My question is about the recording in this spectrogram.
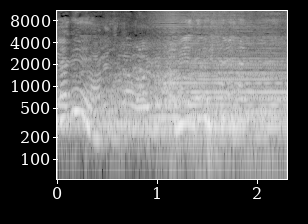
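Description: A woman's voice through a stage microphone and loudspeakers, with a falling, drawn-out phrase and then a held note in a sing-song delivery.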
